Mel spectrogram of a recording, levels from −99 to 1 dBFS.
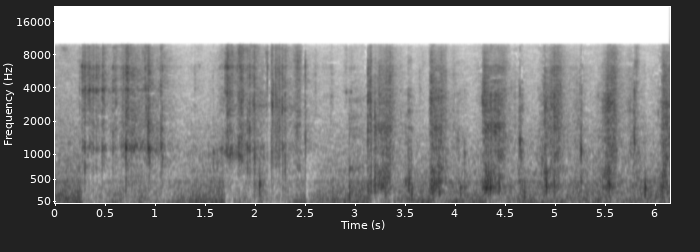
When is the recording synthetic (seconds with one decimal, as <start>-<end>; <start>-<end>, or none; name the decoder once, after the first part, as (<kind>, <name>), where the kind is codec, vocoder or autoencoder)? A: none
